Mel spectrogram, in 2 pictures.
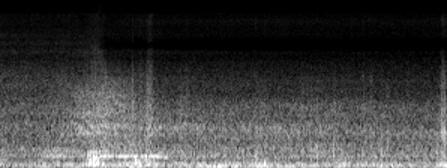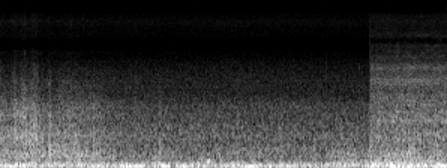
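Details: Steady low traffic rumble and wind, with a thin constant high-pitched whine running through most of the recording.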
